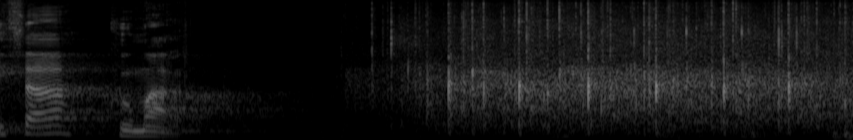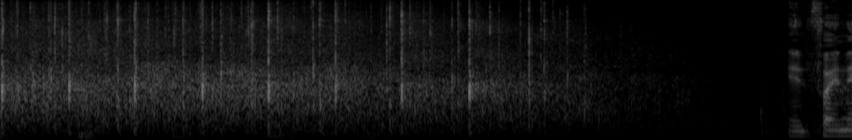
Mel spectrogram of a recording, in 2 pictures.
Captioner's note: applause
